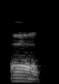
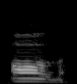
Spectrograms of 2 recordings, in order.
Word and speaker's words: of: इसको ज्यादातर आदमी, लगभग सब कोई इसको कैसे प्रोनाउंस करते हैं? ऑफ, ऐसे। लेकिन ये गलत है। इसका साउंड होता है ऑव, वा, वी का साउंड होता है, वी का साउंड होता है वी।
